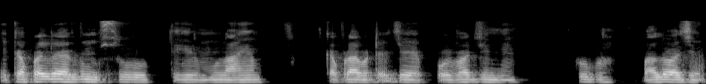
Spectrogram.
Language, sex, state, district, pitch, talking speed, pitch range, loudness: Bengali, male, West Bengal, Jalpaiguri, 110 Hz, 110 wpm, 105-115 Hz, -18 LUFS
